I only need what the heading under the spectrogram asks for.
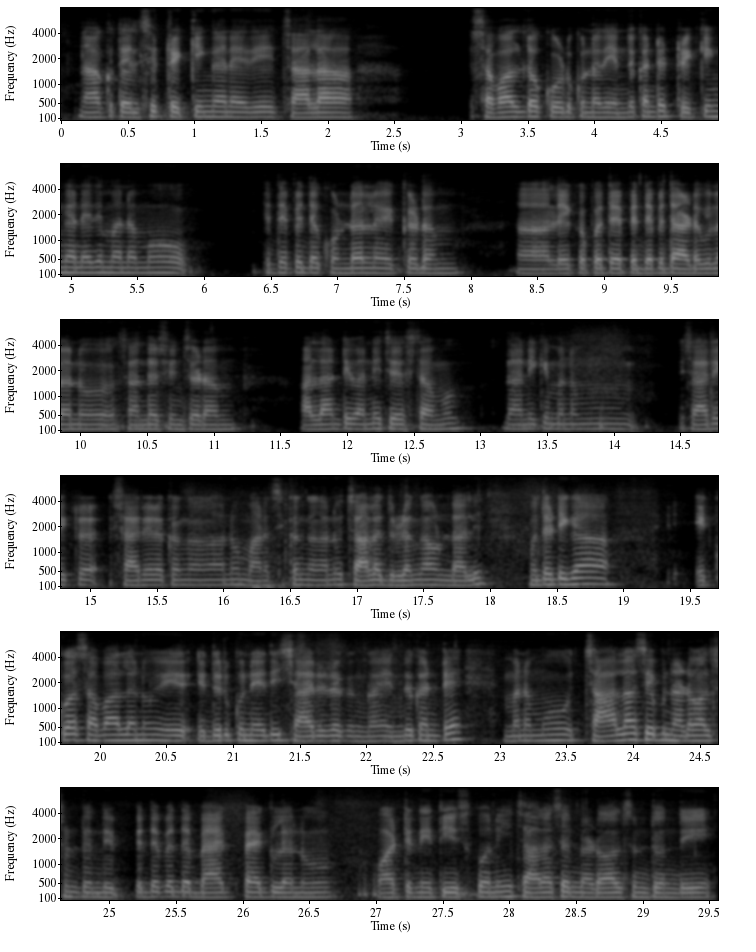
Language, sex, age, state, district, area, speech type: Telugu, male, 18-30, Telangana, Ranga Reddy, urban, spontaneous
